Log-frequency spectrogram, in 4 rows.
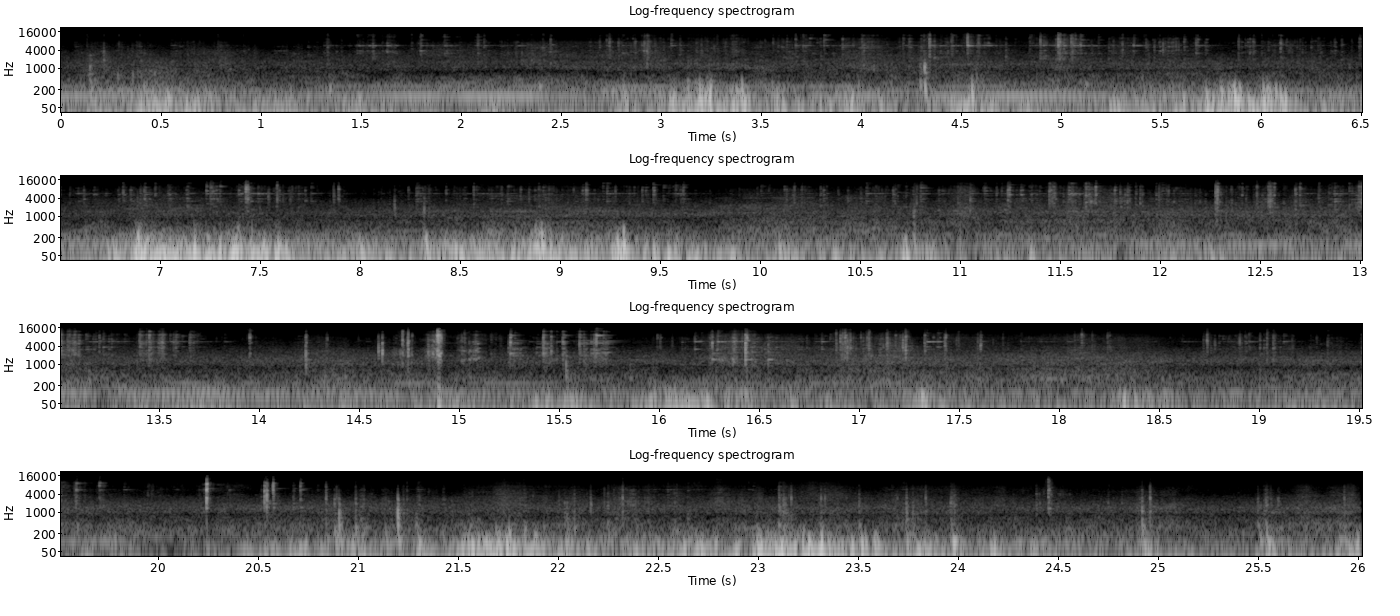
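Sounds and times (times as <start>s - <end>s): low rumbling noise: 0.0s - 19.9s
climbing hardware clinking: 0.0s - 26.0s.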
